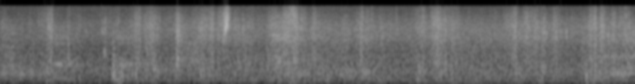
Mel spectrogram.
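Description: Footsteps over a floor littered with sticks, leaves and rubble, with scattered sharp snaps and cracks underfoot.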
